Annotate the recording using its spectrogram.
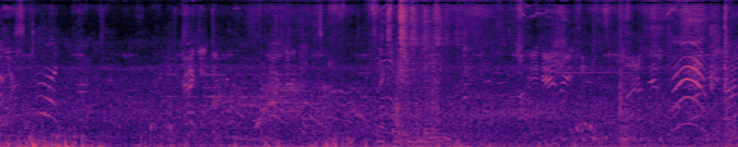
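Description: Young players shout and call out to each other across an open outdoor field.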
